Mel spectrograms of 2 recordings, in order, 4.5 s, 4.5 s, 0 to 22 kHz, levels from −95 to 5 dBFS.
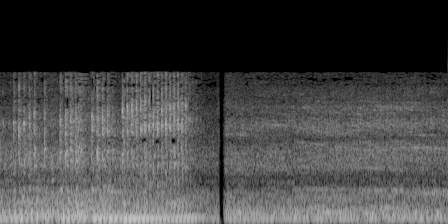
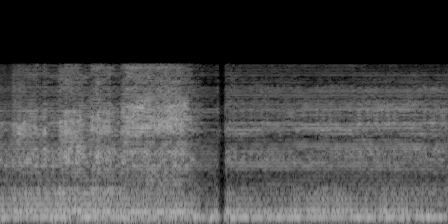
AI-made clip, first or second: second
